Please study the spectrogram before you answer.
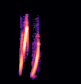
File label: Motion Pop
